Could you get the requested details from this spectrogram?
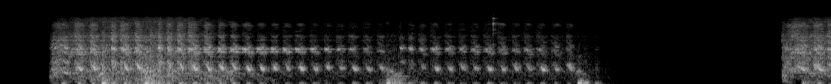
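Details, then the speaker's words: BMW K100 motorcycle project, cranking: starter churns about four beats a second with occasional catching firings and a sharp bang near the end, never runs; owner suspects unburnt fuel getting through, possibly spark problem. "excited and that's the bang doesn't do that very often which means a lot of unburnt fuel I think is getting"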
